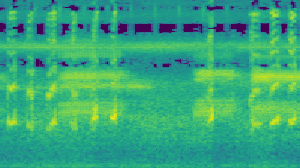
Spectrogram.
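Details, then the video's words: Arkansas tree frogs calling: short clicky notes and brief trills, scattered and irregular, with a faint steady high insect-like tone running throughout. "Singing tree frogs"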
